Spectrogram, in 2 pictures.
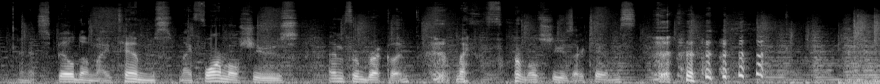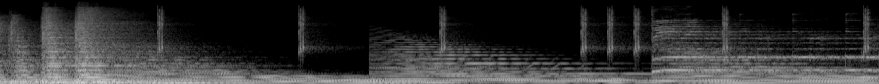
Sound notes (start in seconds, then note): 6.3 laughs; 10.5 upbeat music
